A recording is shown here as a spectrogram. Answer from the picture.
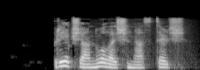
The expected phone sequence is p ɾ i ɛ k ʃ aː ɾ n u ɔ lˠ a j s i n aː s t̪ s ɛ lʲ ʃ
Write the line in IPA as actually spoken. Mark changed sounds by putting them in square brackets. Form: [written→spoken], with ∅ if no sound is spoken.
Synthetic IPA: p ɾ i ɛ k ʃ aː [ɾ→∅] n u ɔ lˠ a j [s→ʃ] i n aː s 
